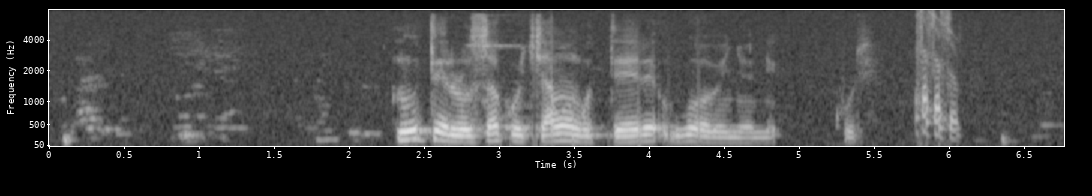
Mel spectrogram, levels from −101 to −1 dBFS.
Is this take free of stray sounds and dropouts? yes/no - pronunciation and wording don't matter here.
no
